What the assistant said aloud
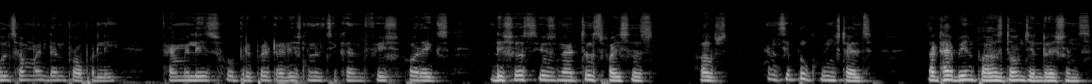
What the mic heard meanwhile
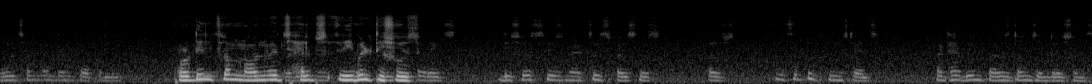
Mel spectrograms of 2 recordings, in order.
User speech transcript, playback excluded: Protein from non veg helps rebuild tissues,

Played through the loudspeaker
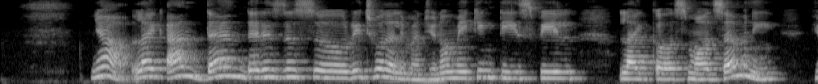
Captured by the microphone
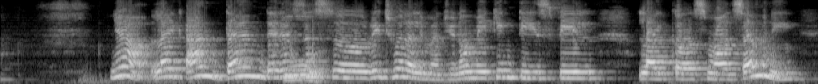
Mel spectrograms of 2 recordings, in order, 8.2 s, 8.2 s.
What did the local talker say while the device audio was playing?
pure,

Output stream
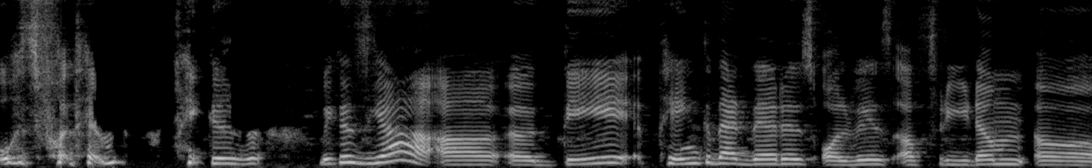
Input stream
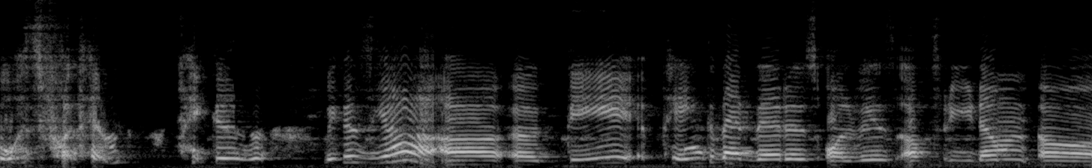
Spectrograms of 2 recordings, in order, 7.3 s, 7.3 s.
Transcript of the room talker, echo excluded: none

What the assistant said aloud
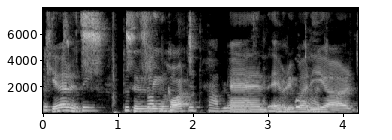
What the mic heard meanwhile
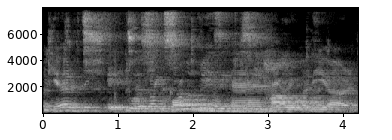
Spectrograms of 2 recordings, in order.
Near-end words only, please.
it was so amazing to see how

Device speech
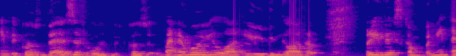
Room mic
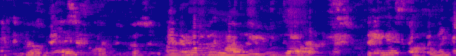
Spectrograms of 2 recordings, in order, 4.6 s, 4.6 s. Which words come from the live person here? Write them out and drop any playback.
your performance was.

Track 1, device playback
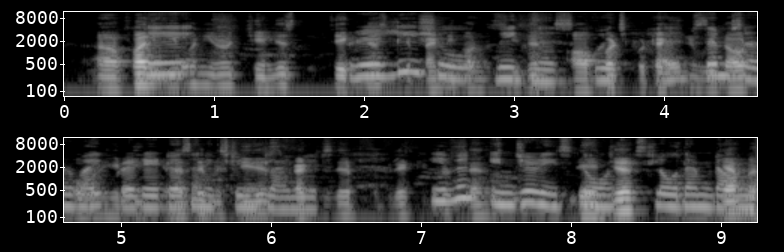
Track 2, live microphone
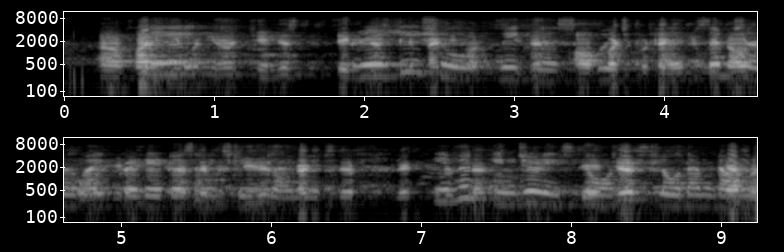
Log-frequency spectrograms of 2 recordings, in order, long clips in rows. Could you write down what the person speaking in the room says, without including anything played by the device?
none

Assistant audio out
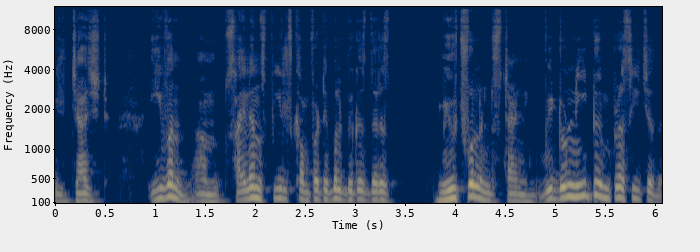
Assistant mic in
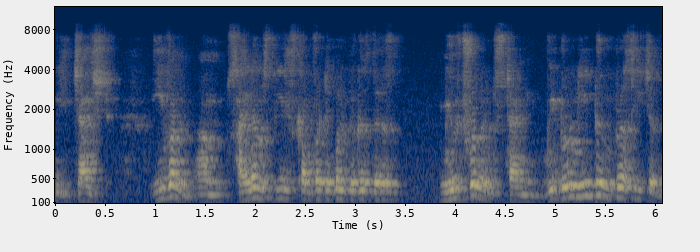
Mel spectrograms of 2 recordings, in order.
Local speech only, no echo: none

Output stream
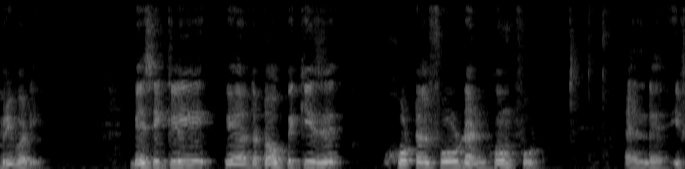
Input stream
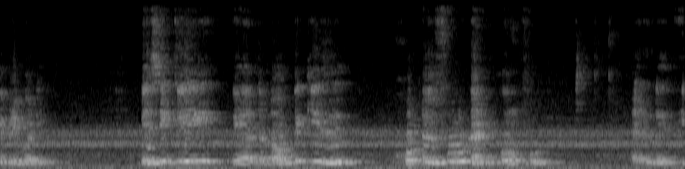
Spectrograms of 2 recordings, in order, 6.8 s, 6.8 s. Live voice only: none

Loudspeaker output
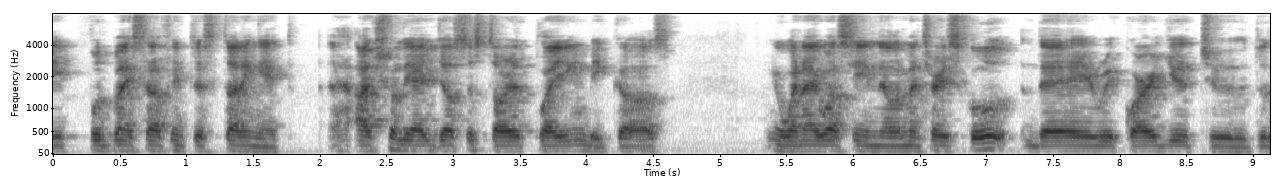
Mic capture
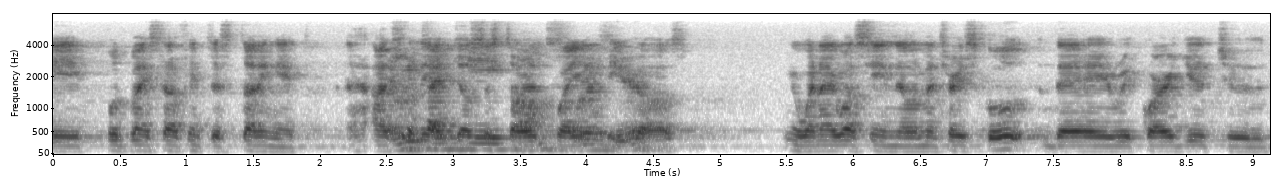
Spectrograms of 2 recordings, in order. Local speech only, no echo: every time he comes over here,

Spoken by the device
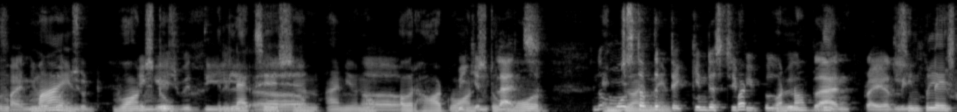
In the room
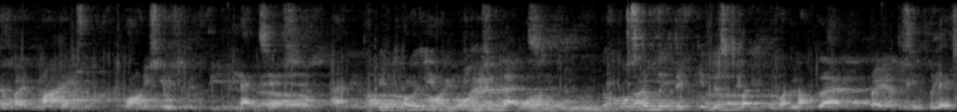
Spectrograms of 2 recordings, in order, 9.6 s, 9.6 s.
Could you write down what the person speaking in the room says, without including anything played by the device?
it really required one to be uh,

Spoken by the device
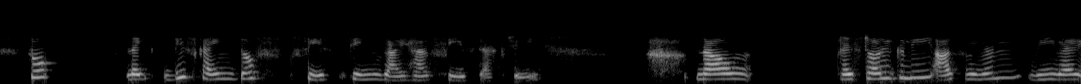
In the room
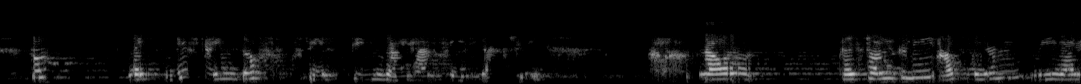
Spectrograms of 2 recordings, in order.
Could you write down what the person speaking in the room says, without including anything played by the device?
none

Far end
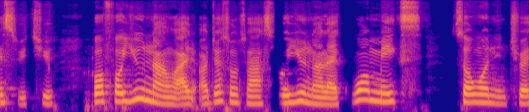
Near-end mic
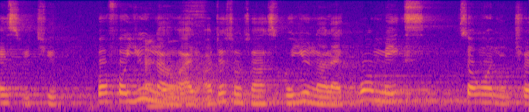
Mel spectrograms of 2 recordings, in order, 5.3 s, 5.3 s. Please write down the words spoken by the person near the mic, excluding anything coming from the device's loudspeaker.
I love

